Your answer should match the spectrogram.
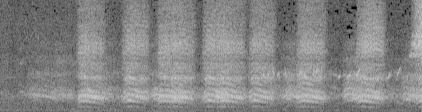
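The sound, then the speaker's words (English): Birds at a cliff call repeatedly in a steady run of about eight harsh, raspy cries, loud, one after another with brief gaps and no talking. “We'd sit there on the cliff while I ate, and we'd watch the birds.”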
